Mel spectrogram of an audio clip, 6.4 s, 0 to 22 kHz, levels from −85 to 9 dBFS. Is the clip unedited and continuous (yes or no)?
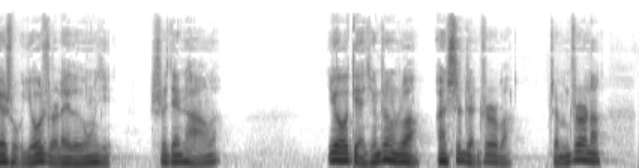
yes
